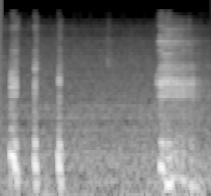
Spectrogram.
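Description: A man laughing in a few quick chuckles at the start and again near the end, over the low steady road rumble inside a moving Bentley Bentayga's cabin.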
